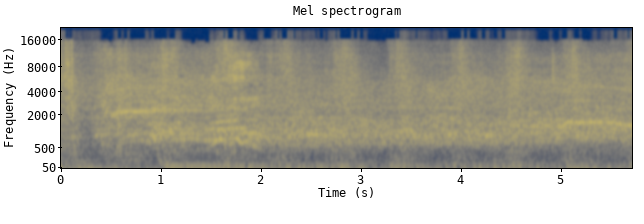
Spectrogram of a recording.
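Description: Contestants on a platform above piles of cash cheer loudly after a countdown, a burst of shouts and whoops from a group that keeps going at a steady high level.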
